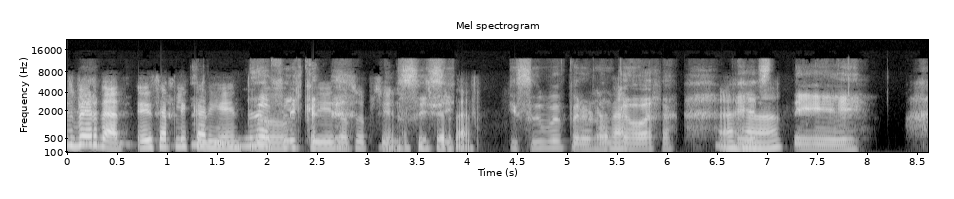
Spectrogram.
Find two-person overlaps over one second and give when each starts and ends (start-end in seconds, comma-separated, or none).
1.2-2.6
